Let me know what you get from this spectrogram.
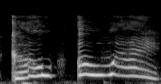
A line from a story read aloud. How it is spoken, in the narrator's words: Dory cried in a trembling voice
